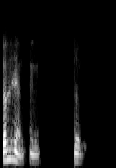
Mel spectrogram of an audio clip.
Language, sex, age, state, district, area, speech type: Odia, male, 18-30, Odisha, Khordha, rural, conversation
